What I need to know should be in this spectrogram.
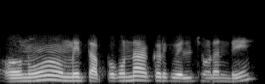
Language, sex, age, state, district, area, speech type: Telugu, male, 18-30, Andhra Pradesh, Eluru, urban, conversation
